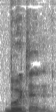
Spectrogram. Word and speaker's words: Budin: Your last name, Budin. And I pronounced that correctly, correct? – Budin. – Budin.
